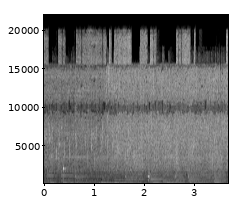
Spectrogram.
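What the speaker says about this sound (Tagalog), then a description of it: "Gisahin lang natin ito hanggang maluto yung ating sibuyas at bawang." Onion and garlic sauté in hot oil in a frying pan, a loud, steady sizzle with stirring scrapes running throughout, close and without any voices.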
